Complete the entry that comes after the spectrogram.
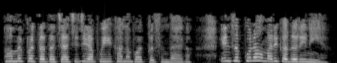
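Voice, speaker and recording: A woman voicing an eager, naive young daughter-in-law, respectful and earnest, in an animated moral story. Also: high voice, brisk, dry recording, lo-fi sound, lightly acted. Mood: eager, proud.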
